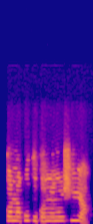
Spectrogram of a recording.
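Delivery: put-on very high childlike doll voice; puppet child. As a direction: protest as a little talking puppet. (suara boneka anak tinggi)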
